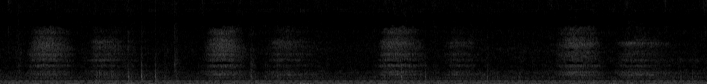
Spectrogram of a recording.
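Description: Close, rhythmic breathing, one in-and-out pair about every two seconds, over a steady electrical hum. There are two soft bumps of handling early on.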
